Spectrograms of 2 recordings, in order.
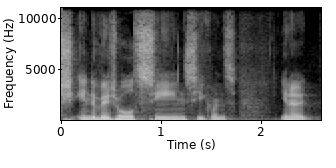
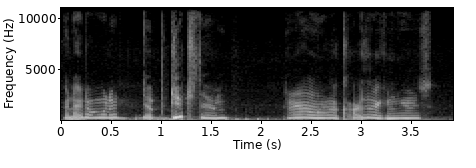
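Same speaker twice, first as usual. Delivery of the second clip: put-on, very high cartoon frog puppet voice; 13 semitones higher, 6 dB quieter than usual. Imitating a friend who never visits, in a Kermit the Frog voice. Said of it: "and he sounds like Kermit the Frog".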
